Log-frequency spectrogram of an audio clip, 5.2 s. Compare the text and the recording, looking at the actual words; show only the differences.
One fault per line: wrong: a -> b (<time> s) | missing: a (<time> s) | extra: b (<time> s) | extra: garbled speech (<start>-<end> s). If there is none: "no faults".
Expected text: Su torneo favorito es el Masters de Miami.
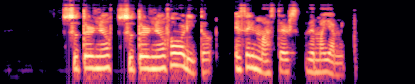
extra: su torneo (1.5 s)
